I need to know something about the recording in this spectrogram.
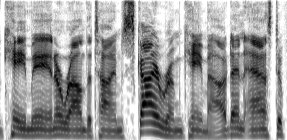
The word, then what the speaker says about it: Skyrim: a guy who came in around the time Skyrim came out and asked if we had the new Elder Scrolls game I said Oh you mean Skyrim he laughed condescendingly and said no I mean scrim thinking he was just mistaken I was like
